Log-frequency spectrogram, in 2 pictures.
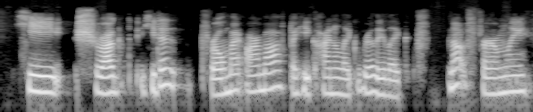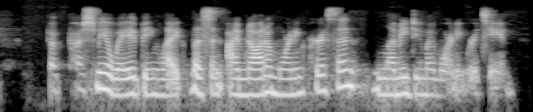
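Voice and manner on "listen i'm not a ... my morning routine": put-on firm, resolute voice. Retelling how he pushed away a hug in the morning: imitating a firm voice. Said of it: "he said in such a firm voice".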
